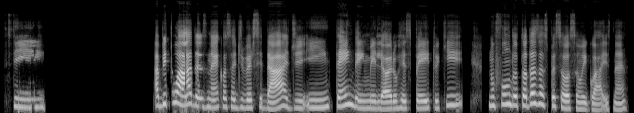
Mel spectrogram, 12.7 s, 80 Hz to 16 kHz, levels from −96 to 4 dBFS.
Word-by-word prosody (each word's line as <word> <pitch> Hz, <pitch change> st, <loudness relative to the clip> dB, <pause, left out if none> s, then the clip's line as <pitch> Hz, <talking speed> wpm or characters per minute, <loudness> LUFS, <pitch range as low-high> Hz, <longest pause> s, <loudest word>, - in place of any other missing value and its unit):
Sim. 220 Hz, -2 st, -5 dB, 2.2 s
Habituadas, 275 Hz, -4 st, +5 dB
né, 220 Hz, -1 st, -1 dB
com 235 Hz, +1 st, -5 dB
essa 225 Hz, -1 st, -3 dB
diversidade, 205 Hz, 0 st, +1 dB
e 210 Hz, +2 st, -4 dB
entendem 245 Hz, -3 st, 0 dB
melhor 185 Hz, -1 st, 0 dB
o 190 Hz, -, -1 dB
respeito. 195 Hz, 0 st, -3 dB
E 195 Hz, -, -4 dB
que, 280 Hz, -, -5 dB, 0.5 s
no 260 Hz, 0 st, -2 dB
fundo, 295 Hz, 0 st, 0 dB
todas 280 Hz, +5 st, +3 dB
as 295 Hz, -4 st, -1 dB
pessoas 215 Hz, -9 st, 0 dB
são 185 Hz, -2 st, -5 dB
iguais, 165 Hz, -1 st, -4 dB
né. 175 Hz, +2 st, -6 dB
220 Hz, 100 wpm, -23 LUFS, 195-265 Hz, 2.2 s, Habituadas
